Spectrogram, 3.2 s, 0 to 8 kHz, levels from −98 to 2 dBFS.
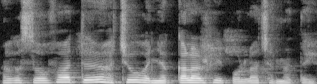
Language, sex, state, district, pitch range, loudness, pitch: Wancho, female, Arunachal Pradesh, Longding, 170-205 Hz, -17 LUFS, 190 Hz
